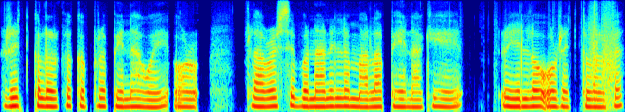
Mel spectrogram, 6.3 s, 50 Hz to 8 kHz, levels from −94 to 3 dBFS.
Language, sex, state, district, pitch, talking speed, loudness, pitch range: Hindi, female, Arunachal Pradesh, Longding, 205 Hz, 200 wpm, -14 LUFS, 200-215 Hz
